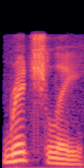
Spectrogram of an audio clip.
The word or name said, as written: richly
